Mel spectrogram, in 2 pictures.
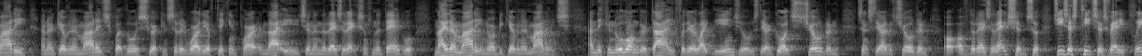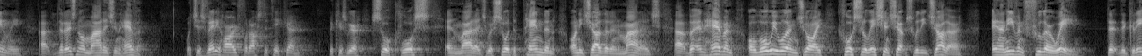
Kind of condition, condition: setting, large echoing room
